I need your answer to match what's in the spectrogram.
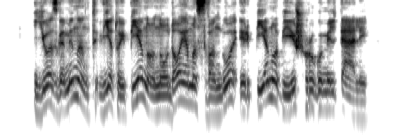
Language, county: Lithuanian, Vilnius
